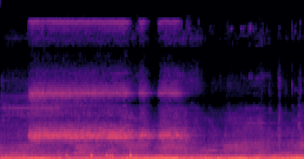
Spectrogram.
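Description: A male pigeon, a cross from Jaunsure pigeons, coos in repeated soft, throaty calls close by over a steady low background rumble.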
